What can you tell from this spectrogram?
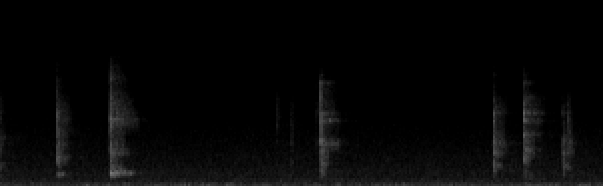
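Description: Steel hand wrenches clicking against bolts and nuts as the mounting bolts are tightened with an Allen wrench and an adjustable wrench: about six sharp metallic clicks at irregular intervals, the loudest about a second in.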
